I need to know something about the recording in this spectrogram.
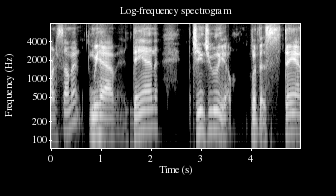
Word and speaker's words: Giangiulio: And today on I think it's my 43rd interview so far for our summit, we have Dan Giangiulio with us.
